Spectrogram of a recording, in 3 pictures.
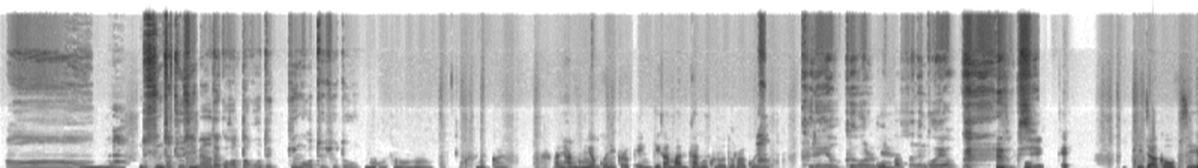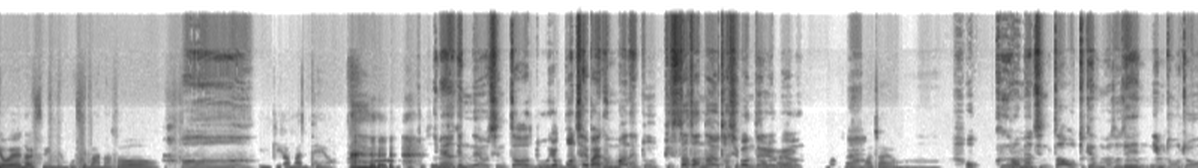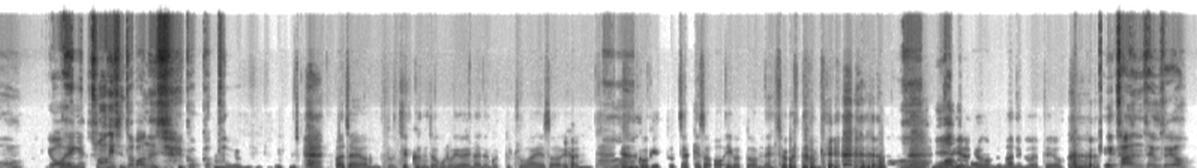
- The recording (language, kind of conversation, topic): Korean, unstructured, 가장 인상 깊었던 여행 추억은 무엇인가요?
- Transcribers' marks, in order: gasp; static; other background noise; distorted speech; gasp; laughing while speaking: "그 혹시?"; gasp; laugh; laughing while speaking: "많으실 것 같아요"; laughing while speaking: "음"; laughing while speaking: "현 거기 도착해서 어 이것도 없네. 저것도 없네"; laugh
